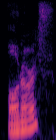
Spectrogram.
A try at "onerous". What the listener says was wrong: Onerous. You got to put the R in there.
